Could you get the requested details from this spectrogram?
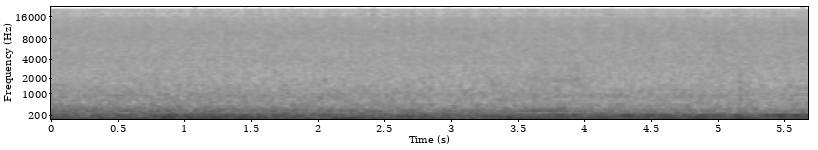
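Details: Commercial gas unit heater burner firing evenly while its gas pressure is adjusted down to 3.5 inches of water column: a soft, steady low roar with no popping, fluttering or high tones.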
